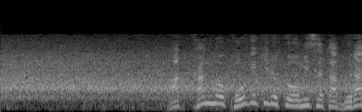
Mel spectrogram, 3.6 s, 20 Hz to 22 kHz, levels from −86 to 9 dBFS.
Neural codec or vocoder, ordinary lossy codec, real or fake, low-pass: none; MP3, 32 kbps; real; 7.2 kHz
